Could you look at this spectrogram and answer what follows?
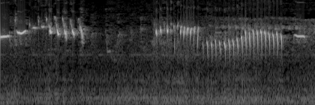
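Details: Canary singing to prepare females: a short whistle, a quick string of chirps, a pause, then rapid repeated pulsed notes forming a steady high trill.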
